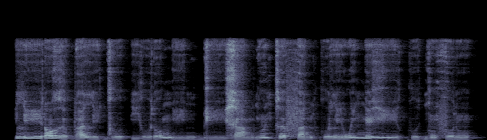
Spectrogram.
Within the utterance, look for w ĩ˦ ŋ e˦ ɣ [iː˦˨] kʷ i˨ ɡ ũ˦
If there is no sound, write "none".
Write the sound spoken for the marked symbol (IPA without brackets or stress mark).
iː˦˨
